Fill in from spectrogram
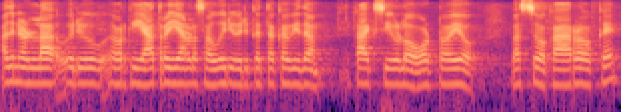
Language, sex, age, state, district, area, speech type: Malayalam, female, 45-60, Kerala, Kollam, rural, spontaneous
